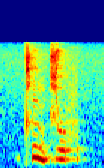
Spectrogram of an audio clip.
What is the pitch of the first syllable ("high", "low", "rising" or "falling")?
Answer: falling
